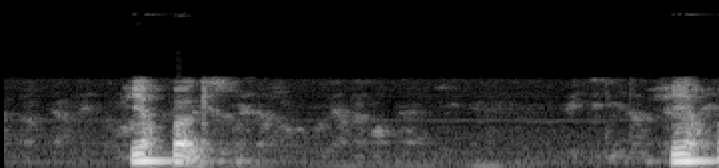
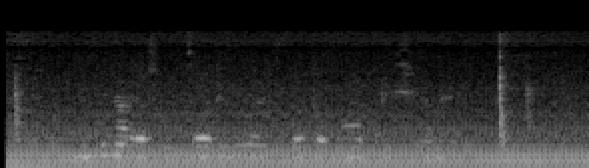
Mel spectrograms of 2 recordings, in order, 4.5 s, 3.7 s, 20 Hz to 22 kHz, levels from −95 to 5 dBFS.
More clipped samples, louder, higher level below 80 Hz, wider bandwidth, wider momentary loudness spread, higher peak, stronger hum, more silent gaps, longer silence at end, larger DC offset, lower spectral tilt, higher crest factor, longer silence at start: neither; first, -16 LUFS vs -37 LUFS; second, -54 dBFS vs -46 dBFS; second, 3.9 kHz vs 11.5 kHz; first, 19 LU vs 6 LU; first, -2 dBFS vs -18 dBFS; second, none vs 50 Hz at -40 dBFS; neither; about the same, 0 s vs 0 s; neither; first, -12.5 dB/octave vs -8 dB/octave; about the same, 18 dB vs 18 dB; first, 0.8 s vs 0.05 s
